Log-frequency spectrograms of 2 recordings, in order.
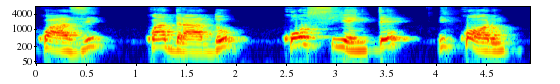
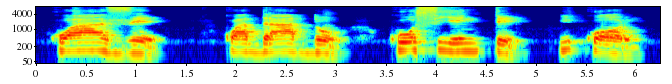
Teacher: A semelhança é que a letra U tem o seu fonema bem destacado.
